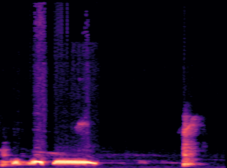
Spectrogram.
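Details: Spotted dove, 'thúc gù' cooing: a couple of short throaty notes run into a long, smooth, low-pitched coo. A brief sharp click sounds after a pause.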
